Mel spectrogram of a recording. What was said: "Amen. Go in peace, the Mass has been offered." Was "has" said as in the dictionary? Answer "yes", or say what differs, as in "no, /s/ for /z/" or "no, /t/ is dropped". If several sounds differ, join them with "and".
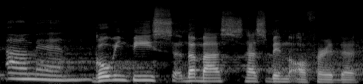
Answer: no, /s/ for /z/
